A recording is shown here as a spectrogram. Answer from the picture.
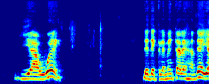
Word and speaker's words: Yahveh: evidencia antes de teodoro que la pronunciación es ya way de clemente alejan de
